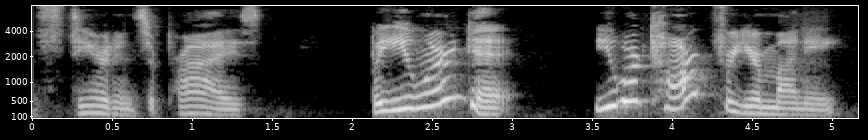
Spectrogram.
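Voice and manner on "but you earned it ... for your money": higher, louder startled protest; surprised protest. Acted. Can man refuses Tim's coins, higher startled protest. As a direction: push the gift back in disbelief.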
